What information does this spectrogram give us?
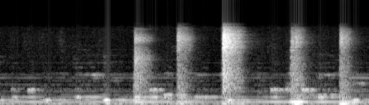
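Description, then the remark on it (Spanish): Five sharp taps on a window glass, knocked by a person at an uneven pace to imitate a noise heard at the window, with a low steady hum in the background. “Así, esta, esta ventana.”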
